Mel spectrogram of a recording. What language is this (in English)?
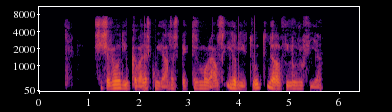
Catalan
